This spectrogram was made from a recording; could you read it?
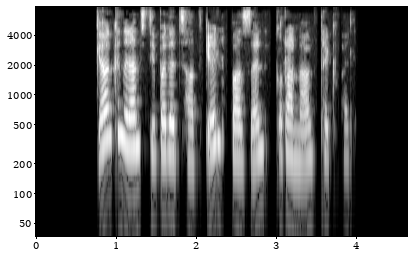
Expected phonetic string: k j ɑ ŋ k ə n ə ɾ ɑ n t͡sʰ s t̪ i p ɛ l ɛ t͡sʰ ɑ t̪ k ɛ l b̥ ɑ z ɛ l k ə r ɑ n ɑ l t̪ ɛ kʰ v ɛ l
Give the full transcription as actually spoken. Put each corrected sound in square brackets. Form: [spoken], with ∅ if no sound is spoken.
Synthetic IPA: k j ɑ ŋ [kʰ] ə n ə ɾ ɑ n t͡sʰ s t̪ i p ɛ l ɛ t͡sʰ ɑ t̪ k ɛ l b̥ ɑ z ɛ l k ə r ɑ n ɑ l [t̪ʰ] ɛ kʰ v ɛ l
